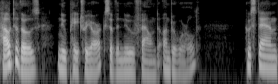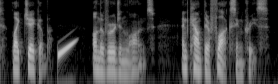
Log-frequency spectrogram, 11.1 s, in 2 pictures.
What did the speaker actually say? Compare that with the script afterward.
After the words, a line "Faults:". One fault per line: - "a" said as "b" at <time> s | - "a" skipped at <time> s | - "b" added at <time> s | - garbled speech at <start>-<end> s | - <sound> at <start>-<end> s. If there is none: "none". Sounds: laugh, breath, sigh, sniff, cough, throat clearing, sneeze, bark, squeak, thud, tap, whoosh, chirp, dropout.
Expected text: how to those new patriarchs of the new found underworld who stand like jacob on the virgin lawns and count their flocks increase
how to those new patriarchs of the new found underworld who stand like jacob on the virgin lawns and count their flocks increase
Faults:
- chirp at 6.7-7.1 s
